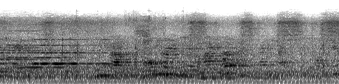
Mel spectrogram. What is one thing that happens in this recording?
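A train rolls slowly with a low, steady rumble.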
